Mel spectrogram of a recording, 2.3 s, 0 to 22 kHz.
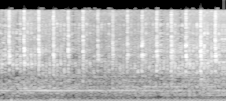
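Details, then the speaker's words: Ford Transit MK7 2.4 RWD diesel van at idle just after fuel system bleed and new injector seal kit; sharp regular ticking knock about seven per second persists, owner unsure whether injectors are faulty, cause unconfirmed. "But anyway, it's still knocking. But at least it's running."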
